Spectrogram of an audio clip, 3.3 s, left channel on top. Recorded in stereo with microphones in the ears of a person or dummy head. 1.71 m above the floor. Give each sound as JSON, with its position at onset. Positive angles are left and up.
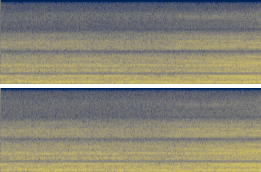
{"t": 0.0, "sound": "a motorcycle", "side_deg": 0}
